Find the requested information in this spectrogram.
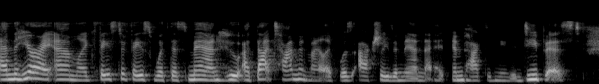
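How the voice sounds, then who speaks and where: An unremarkable speaking voice from a woman with a Canadian accent, medium pitch, ordinary pitch variation, and a moderate pace. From Canada, Ottawa. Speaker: spiritual teacher. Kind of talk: interview.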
